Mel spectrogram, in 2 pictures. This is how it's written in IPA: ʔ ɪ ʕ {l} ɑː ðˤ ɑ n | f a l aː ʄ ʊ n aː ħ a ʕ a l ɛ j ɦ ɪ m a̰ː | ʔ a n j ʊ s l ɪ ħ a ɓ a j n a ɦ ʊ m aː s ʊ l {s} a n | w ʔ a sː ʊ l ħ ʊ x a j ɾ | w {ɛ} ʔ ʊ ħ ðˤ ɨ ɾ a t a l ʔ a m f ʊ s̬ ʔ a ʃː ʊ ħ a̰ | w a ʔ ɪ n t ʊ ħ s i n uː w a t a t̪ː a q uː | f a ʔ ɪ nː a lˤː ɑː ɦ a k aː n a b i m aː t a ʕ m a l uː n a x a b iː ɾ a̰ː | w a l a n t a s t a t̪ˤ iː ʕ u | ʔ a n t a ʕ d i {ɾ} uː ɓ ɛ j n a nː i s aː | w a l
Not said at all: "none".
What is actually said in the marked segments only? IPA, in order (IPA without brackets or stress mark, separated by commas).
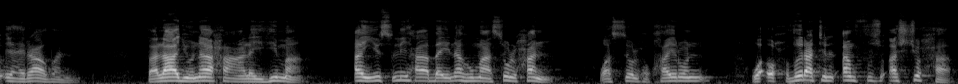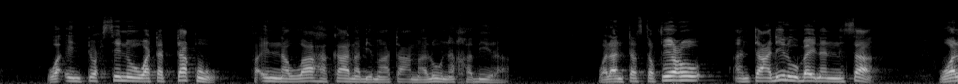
ɾ, ħ, a, l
